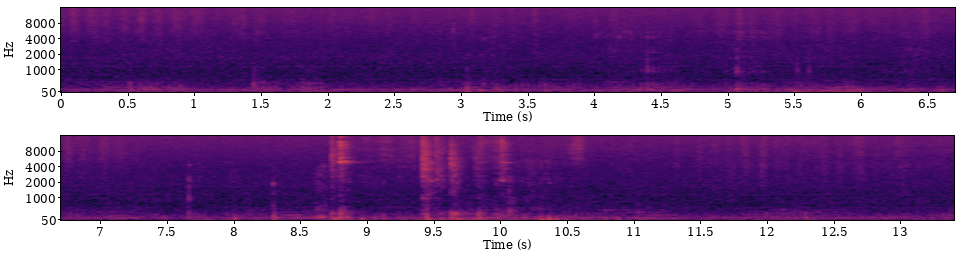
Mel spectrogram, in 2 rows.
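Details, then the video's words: House cat purring steadily, ASMR recording made with a Shure MV88 external microphone on an iPhone; a long, low rhythmic rumble, interrupted midway by a short burst of rustling handling noise, then purring resumes. "ASMR新外部マイクで猫のゴロゴロ音を録ってみたI tried to record the rumbling sound of a cat with a new external microphone"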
